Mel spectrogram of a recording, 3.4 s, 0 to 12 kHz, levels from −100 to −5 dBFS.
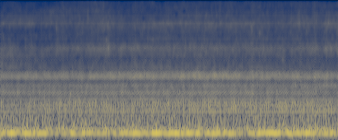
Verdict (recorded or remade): remade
